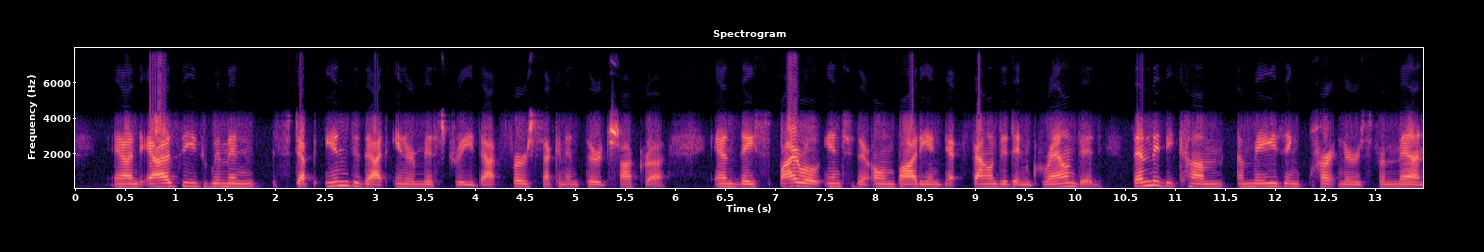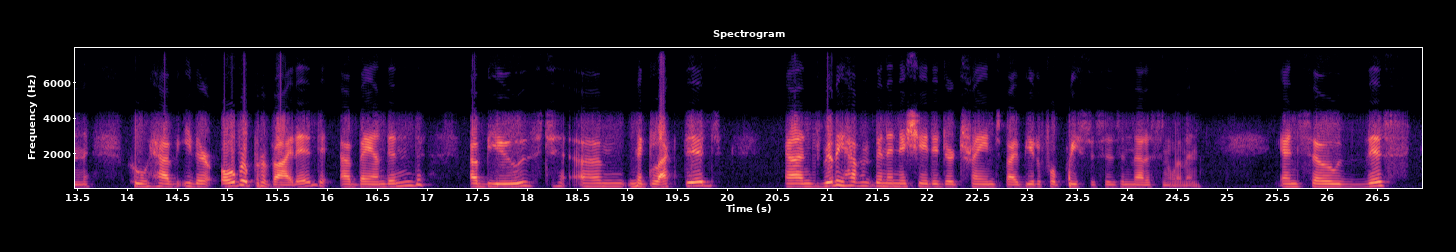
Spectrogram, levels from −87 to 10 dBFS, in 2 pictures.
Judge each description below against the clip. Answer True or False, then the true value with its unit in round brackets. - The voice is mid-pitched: True (155 Hz)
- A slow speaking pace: True (130 wpm)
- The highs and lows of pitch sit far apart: False (2.7 semitones)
